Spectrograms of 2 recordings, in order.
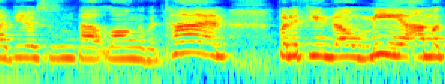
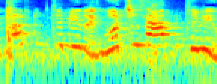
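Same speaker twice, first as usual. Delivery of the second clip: bewildered panic; 11 semitones higher, much faster than usual. Retold or imitated. Freaking out after release.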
